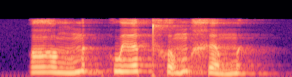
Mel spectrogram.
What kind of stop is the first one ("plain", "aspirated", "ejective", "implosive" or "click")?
plain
